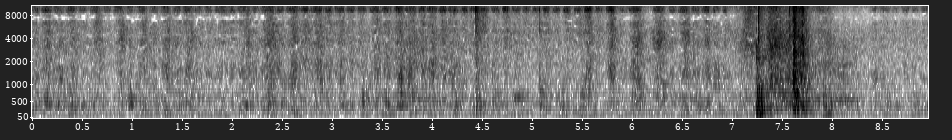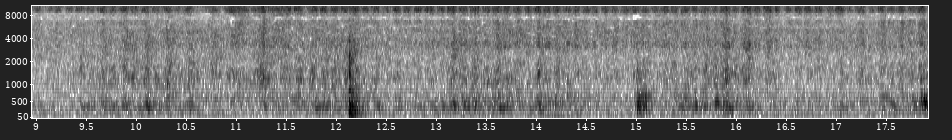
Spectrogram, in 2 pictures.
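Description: Very faint scratching of a coloured pencil shading on sketchbook paper, with a few soft knocks, the loudest about seven seconds in.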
